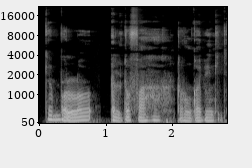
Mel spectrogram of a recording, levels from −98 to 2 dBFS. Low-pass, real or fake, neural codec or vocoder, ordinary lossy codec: none; real; none; none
